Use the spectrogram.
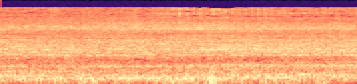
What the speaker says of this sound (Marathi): बघा ट्रेन चालली आहे.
